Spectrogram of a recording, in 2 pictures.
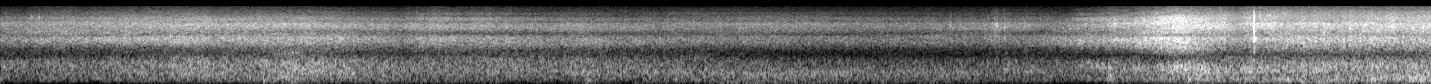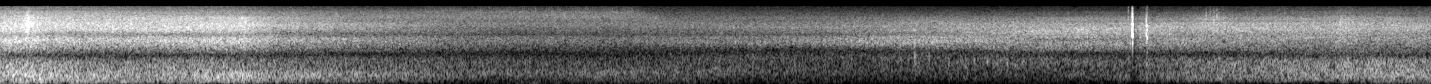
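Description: Sea waves breaking and washing up a shingle beach, swelling loudest about six to nine seconds in and building again near the end. A short sharp click comes near the end.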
